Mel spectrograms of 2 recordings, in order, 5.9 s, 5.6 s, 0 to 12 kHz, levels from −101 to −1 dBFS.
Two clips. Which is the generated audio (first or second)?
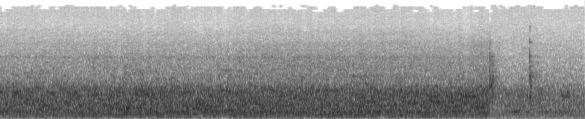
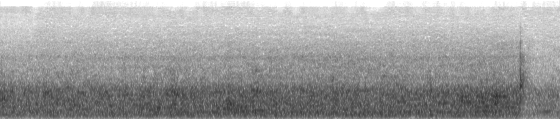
second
